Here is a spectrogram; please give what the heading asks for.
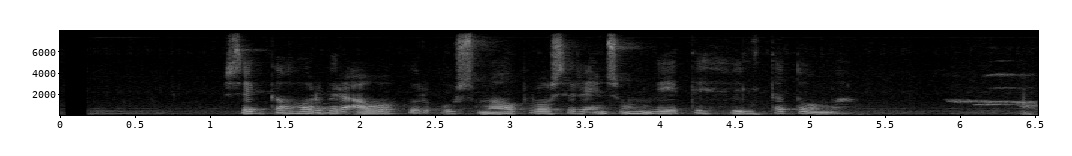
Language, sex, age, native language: Icelandic, female, 40-49, Icelandic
